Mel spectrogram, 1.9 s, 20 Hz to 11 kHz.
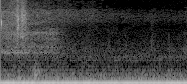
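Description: A 1964 Chevrolet Impala that has not been driven in a while rolls along with a steady, close, low engine rumble and road drone and no voices.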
